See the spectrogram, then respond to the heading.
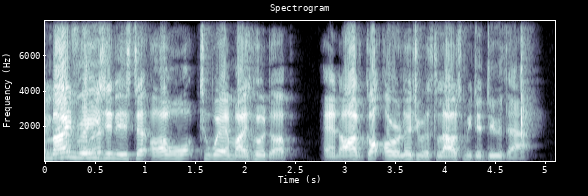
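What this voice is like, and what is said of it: Put-on cockney British accent. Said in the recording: “a little cockney, a little bit of like a under, sort of like a lower class British accent”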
